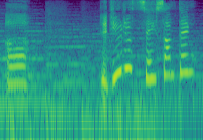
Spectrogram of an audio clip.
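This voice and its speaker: A woman voicing an excitable, chatty little fairy companion in a game who refers to herself in the third person. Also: very high voice, brisk. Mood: startled. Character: tiny floating female fairy companion, chirpy. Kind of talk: game dialogue. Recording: game audio with music behind.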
